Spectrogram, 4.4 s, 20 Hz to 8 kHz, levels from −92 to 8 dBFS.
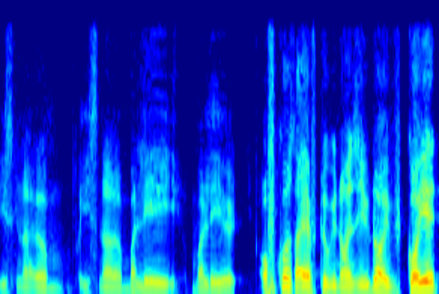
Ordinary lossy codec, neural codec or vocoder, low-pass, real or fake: none; codec, 16 kHz in and 24 kHz out, 1 kbps, XY-Tokenizer; 7.2 kHz; fake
